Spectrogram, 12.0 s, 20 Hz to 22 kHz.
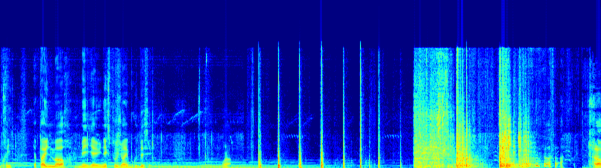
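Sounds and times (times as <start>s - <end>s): background music with ticking beat: 0.0s - 7.7s.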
